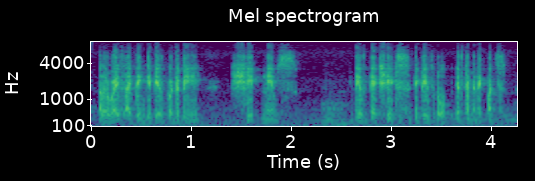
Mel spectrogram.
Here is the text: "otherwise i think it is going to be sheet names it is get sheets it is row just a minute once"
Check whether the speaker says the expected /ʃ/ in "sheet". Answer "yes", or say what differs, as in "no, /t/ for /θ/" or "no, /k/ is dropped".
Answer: yes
